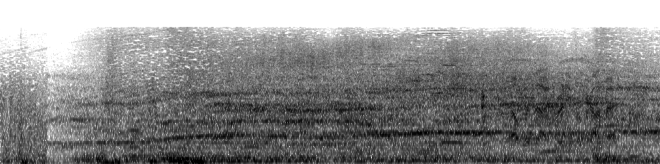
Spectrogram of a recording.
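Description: A fighter craft roars steadily overhead.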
